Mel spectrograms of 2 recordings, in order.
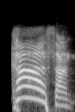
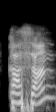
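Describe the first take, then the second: First: "kaasan" with the first a held and louder; long A. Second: "Kasan" with a brief first a; short A. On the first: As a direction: stretch and push the "kaa" of "kaasan". (« kaasan » avec un a long et appuyé) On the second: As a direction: keep both vowels of "Kasan" short. (« Kasan » avec un a bref) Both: Shown as a demonstration. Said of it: "il s'agit d'un allongement de la voyelle".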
